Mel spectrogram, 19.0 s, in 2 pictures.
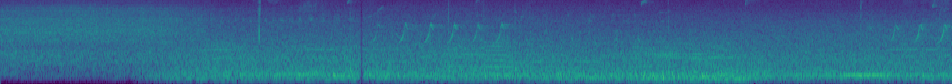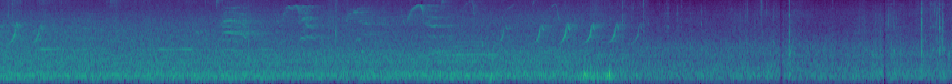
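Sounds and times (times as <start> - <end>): steady background hiss: 0.0 - 16.1
songbirds chirping: 2.0 - 16.0.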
